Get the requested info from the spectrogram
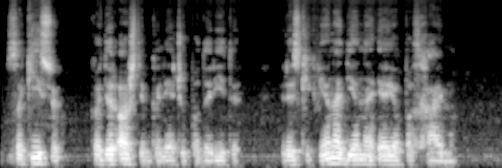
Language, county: Lithuanian, Vilnius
